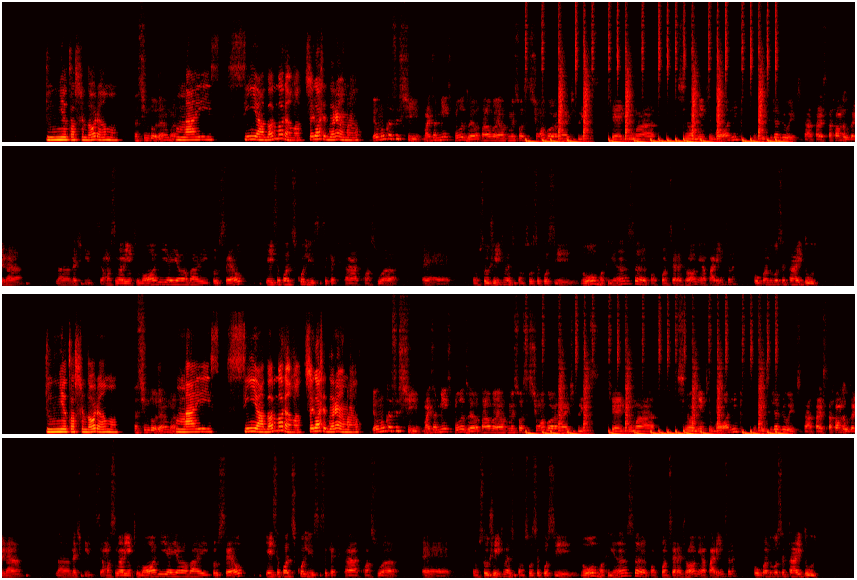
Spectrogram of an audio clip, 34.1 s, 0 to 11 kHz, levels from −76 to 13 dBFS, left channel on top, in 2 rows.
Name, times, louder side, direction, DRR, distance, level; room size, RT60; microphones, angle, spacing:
voice 1, 0.9-2.3 3.5-7.2, right 3 dB, 40° right, 0.4 m, -29 dB
voice 2, 2.6-3.5 6.2-6.4 7.4-13.1 13.5-17.5 18.1-21.9 22.3-25.0 25.4-26.0 26.5-31.7 32.1-33.3, right 3 dB, 70° right, 0.9 m, -40 dB
sound 1, 10.4-11.8 12.1-14.5 14.8-15.8, left 1 dB, 45° left, 0.6 m, -33 dB
2.5 x 2.2 x 2.4 m
head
